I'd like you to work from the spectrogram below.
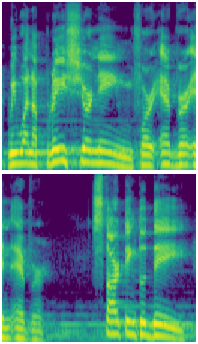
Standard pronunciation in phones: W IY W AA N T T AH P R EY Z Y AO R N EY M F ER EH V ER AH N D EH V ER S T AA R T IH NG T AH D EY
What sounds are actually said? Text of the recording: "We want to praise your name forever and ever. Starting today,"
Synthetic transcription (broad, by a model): W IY W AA N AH P R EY S Y AO R N EY M F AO EH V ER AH N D EH V ER S T AA R T IH NG T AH D EY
